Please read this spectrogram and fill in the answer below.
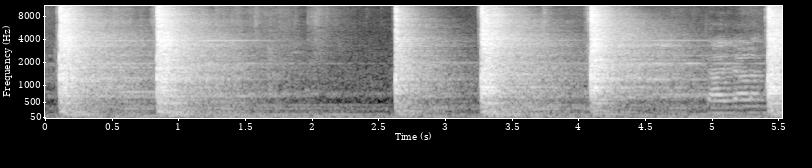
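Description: Hammer blows on a steel grill, six uneven strikes, each ringing out after the hit, knocking the tight grill into its frame.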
